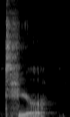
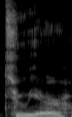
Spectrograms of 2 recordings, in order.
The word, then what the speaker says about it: Tyr: T-Y-R. I've heard them pronounce it more like Tuir, or like Tyr, or, you know, Tyre, or I don't know. I think it's Tyr. I'm just going to pronounce it Tyr.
